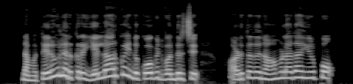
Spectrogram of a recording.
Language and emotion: Tamil, fearful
